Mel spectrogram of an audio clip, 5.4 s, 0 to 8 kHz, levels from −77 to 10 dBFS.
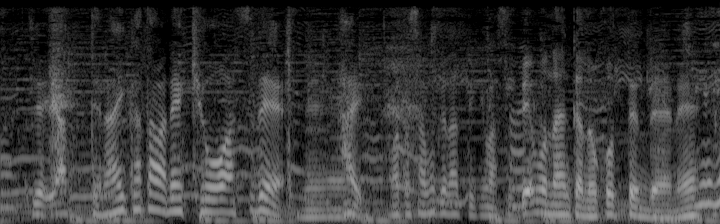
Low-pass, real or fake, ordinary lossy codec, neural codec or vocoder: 7.2 kHz; real; none; none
